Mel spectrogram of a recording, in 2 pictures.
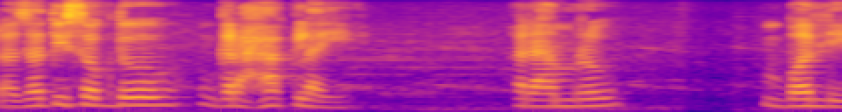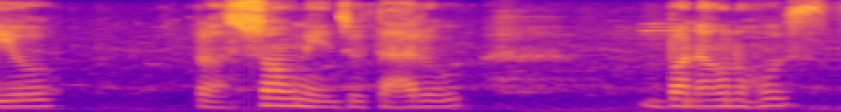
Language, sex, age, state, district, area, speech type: Nepali, male, 30-45, West Bengal, Darjeeling, rural, spontaneous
